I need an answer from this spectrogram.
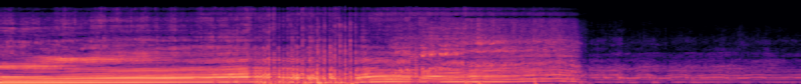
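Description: Ford Mustang drag car's engine revving up on the starting line, then launching and accelerating hard away, its pitch climbing. About six seconds in the sound drops abruptly to a much fainter, wavering engine note from far down the track.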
